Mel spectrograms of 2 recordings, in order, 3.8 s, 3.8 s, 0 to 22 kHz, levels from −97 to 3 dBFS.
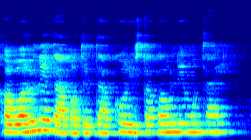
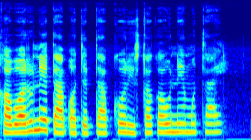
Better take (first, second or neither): second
